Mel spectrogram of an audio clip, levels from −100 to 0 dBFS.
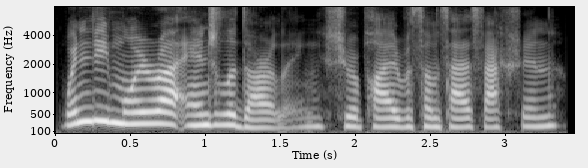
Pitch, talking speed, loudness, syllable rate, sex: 230 Hz, 155 wpm, -16 LUFS, 5.6 syllables/s, female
